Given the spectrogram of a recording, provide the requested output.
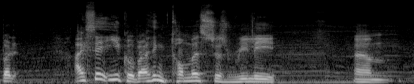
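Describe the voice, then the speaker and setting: This man has a medium pitch and lively intonation. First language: French. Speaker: sim racing driver and video commentator. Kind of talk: commentary over race highlights. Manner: casual, hesitant with fillers.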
